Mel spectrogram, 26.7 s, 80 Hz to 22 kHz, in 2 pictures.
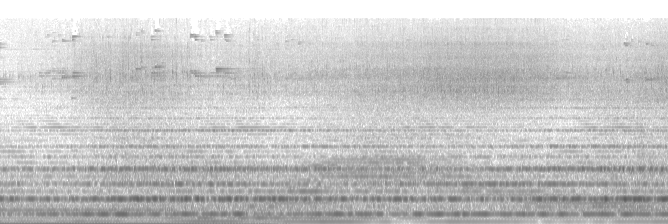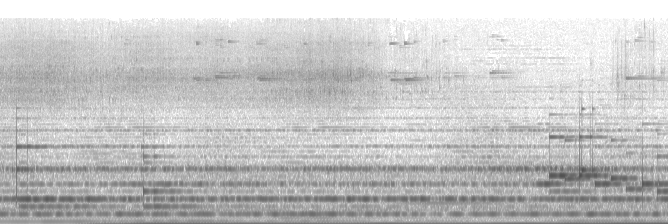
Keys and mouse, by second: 0.7 click, 1.2 click, 2.0 click, 2.5 click, 3.7 click, 4.4 click, 5.5 click, 6.3-6.6 ctrl+alt+drag, 6.8 alt+click, 8.5-9.5 drag, 9.5 g, 9.7 y, 11.0-13.2 drag, 13.3 alt+shift+click, 13.9 click, 15.1 click, 15.5-16.0 drag, 16.3-16.6 drag, 18.4 click, 19.0 click, 20.2 click, 20.9 alt+click.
